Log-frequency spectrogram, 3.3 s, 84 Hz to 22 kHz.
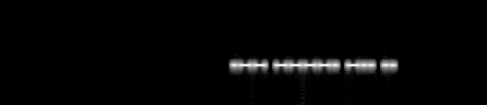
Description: Morse code, heard as a keyed tone, about 52 wpm, 700 Hz. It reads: W9DI
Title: USA Call Signs - 4 Characters - Repeated 3x - 50wpm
